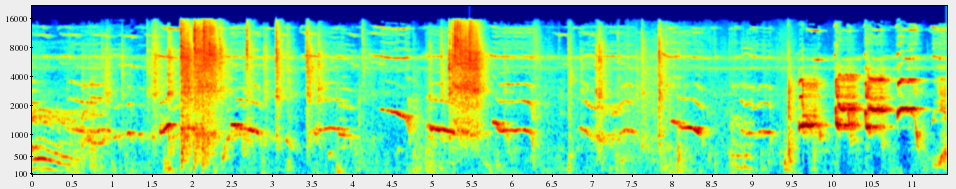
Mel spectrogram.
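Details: Belgian Malinois puppies, eight weeks old, at the start of bite work training: scattered short whining yelps that bend upward and fall, mixed with sharp clattering knocks and scuffling noise.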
